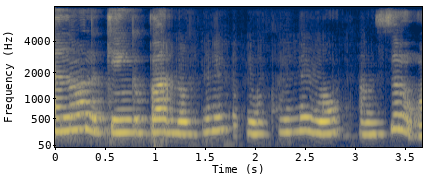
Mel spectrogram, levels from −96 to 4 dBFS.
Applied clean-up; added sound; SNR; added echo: neural mask model DeepFilterNet 3.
